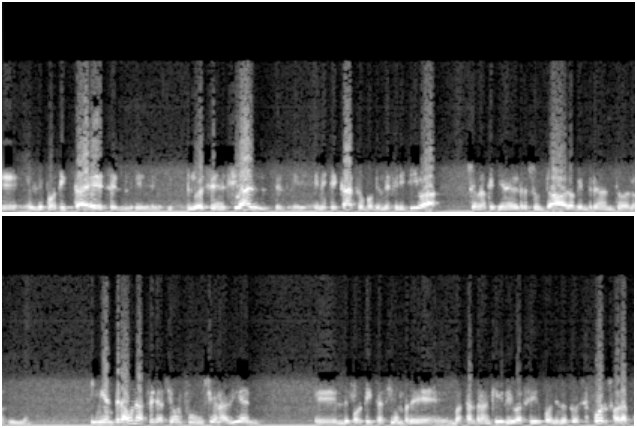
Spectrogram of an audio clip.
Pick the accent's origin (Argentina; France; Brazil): Argentina; un equipo realmente que nos siga haciendo sentir orgulloso como argentino a la hora de competir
